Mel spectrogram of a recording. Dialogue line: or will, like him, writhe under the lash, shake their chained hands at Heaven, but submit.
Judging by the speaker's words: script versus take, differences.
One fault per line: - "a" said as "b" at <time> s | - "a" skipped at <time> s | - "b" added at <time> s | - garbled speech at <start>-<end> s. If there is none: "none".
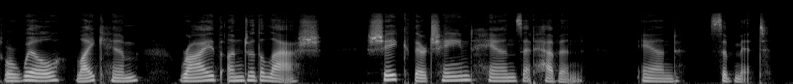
- "but" said as "and" at 6.4 s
